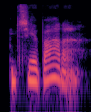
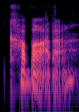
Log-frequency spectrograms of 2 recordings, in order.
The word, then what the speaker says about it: ciabatta: Do you remember how to pronounce the word? Ciabatta. Ciabatta. Ciabatta. Yeah. Oh yeah, ciabatta. Ciabatta. I was trying to go over. But her friends were trying to tell her that it's Kabata.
